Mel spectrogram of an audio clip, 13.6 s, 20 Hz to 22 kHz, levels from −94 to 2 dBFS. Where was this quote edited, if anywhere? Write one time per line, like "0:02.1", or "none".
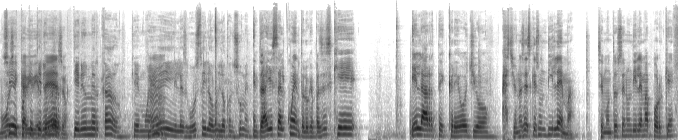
none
